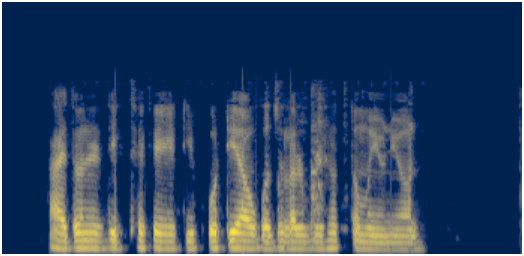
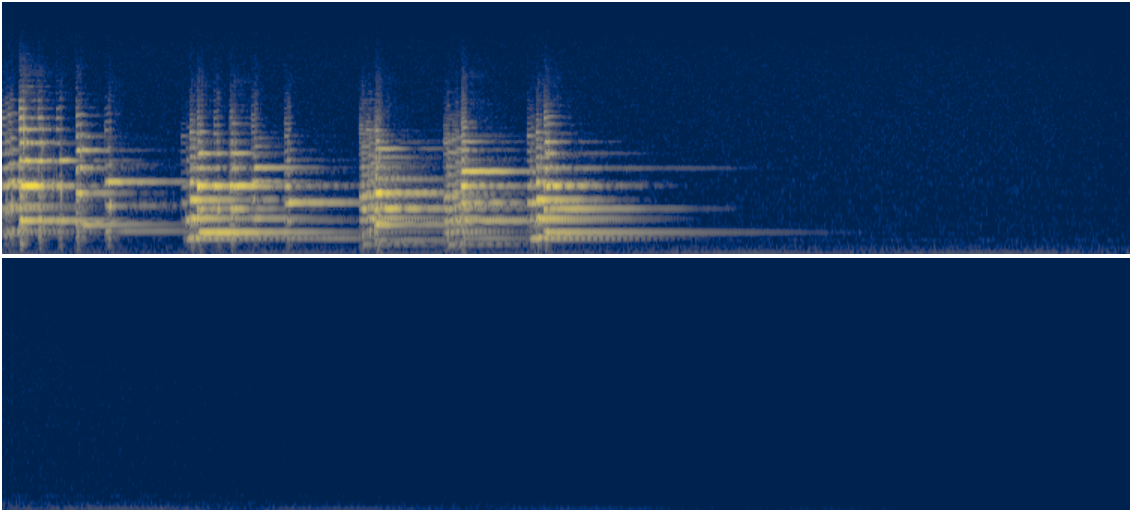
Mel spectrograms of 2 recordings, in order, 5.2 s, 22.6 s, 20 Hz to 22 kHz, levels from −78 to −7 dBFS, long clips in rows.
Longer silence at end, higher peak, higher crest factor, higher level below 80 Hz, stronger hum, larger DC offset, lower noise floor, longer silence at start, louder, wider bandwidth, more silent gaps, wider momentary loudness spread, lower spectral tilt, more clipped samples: second, 1 s vs 15.8 s; about the same, -2 dBFS vs -4 dBFS; about the same, 18 dB vs 22 dB; first, -54 dBFS vs -66 dBFS; neither; neither; second, -75 dBFS vs -82 dBFS; first, 0.5 s vs 0 s; about the same, -19 LUFS vs -21 LUFS; second, 6.4 kHz vs 17 kHz; neither; second, 8 LU vs 18 LU; first, -8.5 dB/octave vs -3 dB/octave; neither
